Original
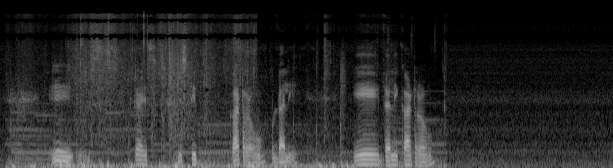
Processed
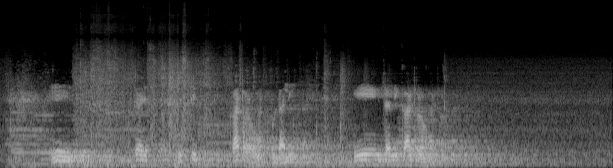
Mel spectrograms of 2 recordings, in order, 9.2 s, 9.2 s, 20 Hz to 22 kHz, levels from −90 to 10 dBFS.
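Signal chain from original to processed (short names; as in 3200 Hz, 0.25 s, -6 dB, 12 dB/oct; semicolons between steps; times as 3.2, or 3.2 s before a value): tracing distortion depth 0.13 ms; HPF 240 Hz 12 dB/oct; spectral gate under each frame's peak -30 dB strong; in parallel at -2 dB: negative-ratio compressor -36 dBFS, ratio -1; on the sum: air absorption 360 m; feedback echo 0.352 s, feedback 36%, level -13 dB; on a send at -8 dB: reverb RT60 3.5 s, pre-delay 3 ms; on the sum: gain +8.5 dB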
